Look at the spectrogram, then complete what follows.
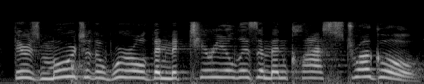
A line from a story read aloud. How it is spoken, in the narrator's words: he shouted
